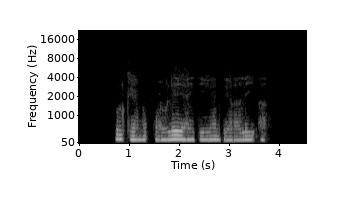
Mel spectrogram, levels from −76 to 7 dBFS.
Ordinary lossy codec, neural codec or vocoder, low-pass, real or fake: AAC, 24 kbps; codec, 44.1 kHz, 7.8 kbps, Pupu-Codec; 19.8 kHz; fake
